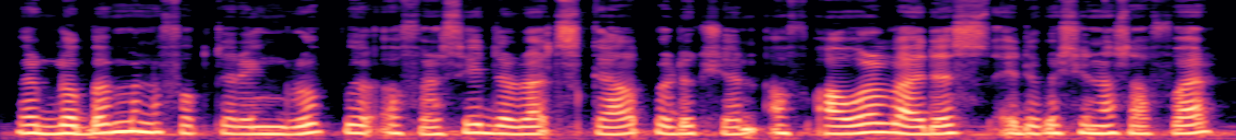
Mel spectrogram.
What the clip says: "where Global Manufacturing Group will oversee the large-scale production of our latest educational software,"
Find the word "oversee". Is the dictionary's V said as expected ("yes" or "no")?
no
